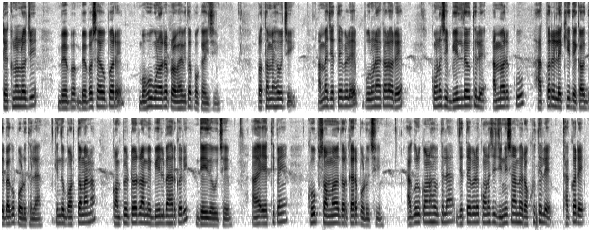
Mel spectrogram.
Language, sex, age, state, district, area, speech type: Odia, male, 30-45, Odisha, Dhenkanal, rural, spontaneous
